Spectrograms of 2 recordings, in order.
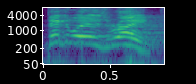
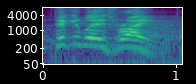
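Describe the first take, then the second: First: Even higher, loud motto; louder slogan. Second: Louder, higher motto; loud slogan. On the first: Preacher repeating the slogan, louder proclamation. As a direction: belt the motto again. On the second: Preacher quoting a wine slogan, loud proclamation. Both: Retold or imitated.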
